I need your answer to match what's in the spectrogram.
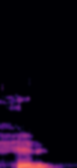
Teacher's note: Så lyder den korte vokal her faktisk lidt mere som et Æ end som et E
